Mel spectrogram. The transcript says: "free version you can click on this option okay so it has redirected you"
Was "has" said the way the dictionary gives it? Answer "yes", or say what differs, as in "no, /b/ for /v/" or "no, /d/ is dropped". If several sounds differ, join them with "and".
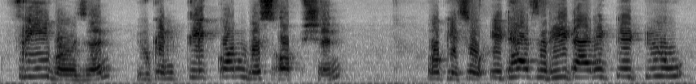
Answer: yes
